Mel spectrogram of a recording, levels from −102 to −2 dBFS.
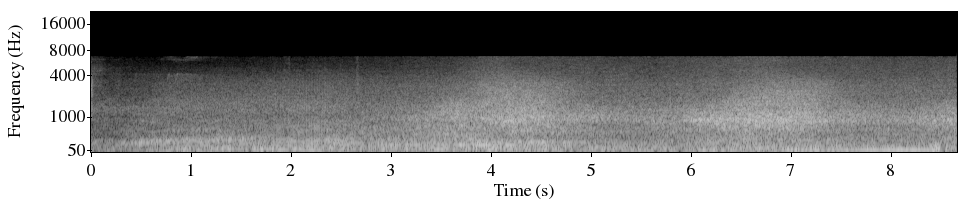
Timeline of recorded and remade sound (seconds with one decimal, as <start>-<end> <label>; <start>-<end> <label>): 0.0-1.8 recorded; 1.8-2.4 remade; 2.4-8.7 recorded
